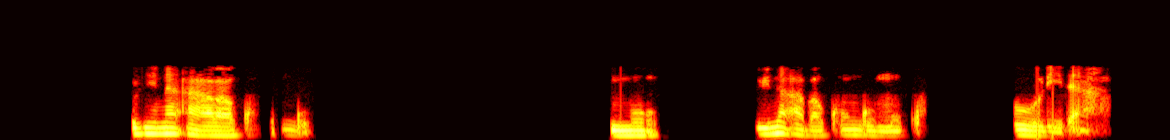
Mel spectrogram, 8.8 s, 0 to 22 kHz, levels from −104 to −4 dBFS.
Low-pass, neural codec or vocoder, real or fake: 3.6 kHz; none; real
